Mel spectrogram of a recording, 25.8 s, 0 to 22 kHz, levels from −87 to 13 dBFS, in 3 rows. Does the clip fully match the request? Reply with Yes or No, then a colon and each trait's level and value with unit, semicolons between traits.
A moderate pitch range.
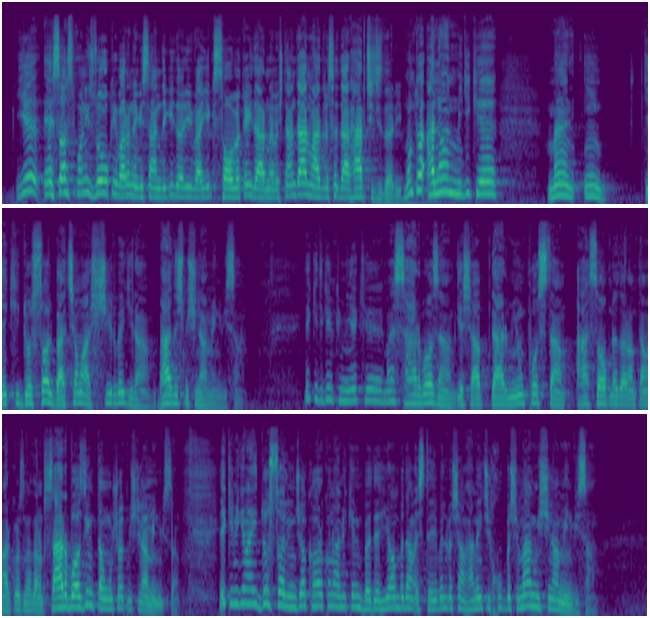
No: wide, 6.3 semitones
